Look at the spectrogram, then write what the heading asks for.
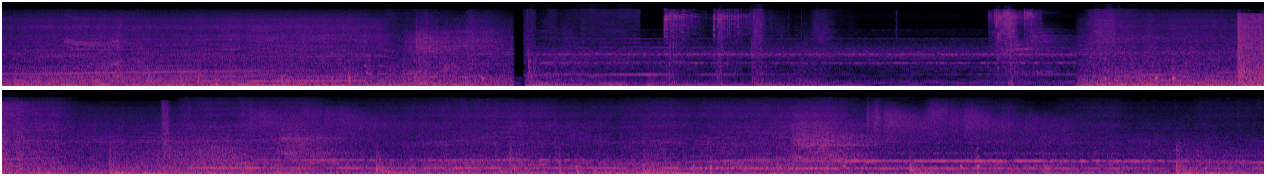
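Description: A car races through Saints Row: Gat out of Hell, its engine revving hard and continuously with gear changes, a brief dip in power midway, then surging back to a loud, sustained roar.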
